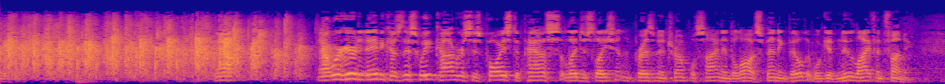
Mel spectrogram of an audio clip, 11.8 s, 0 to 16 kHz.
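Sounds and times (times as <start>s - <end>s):
crowd applauding: 0.0s - 4.2s
speech: 4.0s - 11.5s.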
